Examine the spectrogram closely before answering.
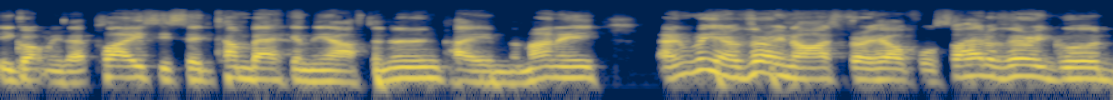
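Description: This man talks at a very fast pace with an Australian accent, his voice fairly high for a man. His tone is bright and sharp, and his pitch varies in an ordinary way. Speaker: yoga practitioner. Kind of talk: interview conversation.

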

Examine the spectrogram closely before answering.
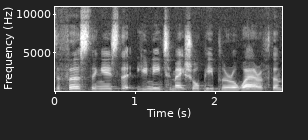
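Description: A woman at medium pitch with ordinary pitch variation, a plain, everyday voice, and a quiet background. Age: 50s. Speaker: charity research head. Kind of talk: interview.

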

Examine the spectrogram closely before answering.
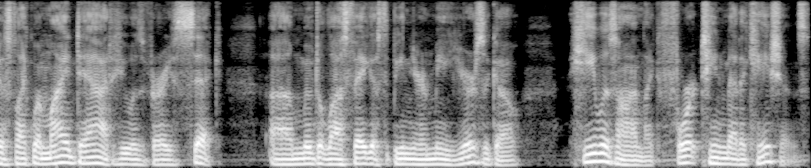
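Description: His tone is dark and mellow, with ordinary pitch variation. The man's pitch is very deep and low. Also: moderate pace. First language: Japanese. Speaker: medical tourism traveler and guest. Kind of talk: casual chat. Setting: studio.

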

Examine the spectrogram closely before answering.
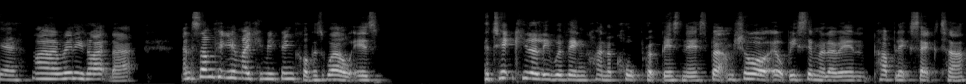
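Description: A plain, everyday voice with lively intonation at a moderate pace, against a quiet background. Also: woman. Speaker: podcast host and workshop facilitator. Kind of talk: casual interview chat.

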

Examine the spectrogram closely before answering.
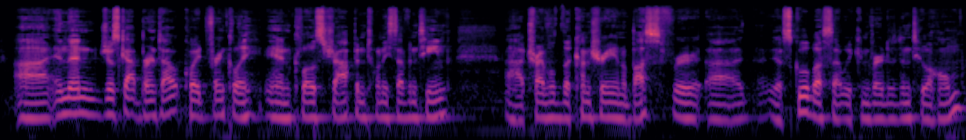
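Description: A man talks at a moderate pace with a Wisconsin accent. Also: fairly low pitch for a man. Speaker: chiropractor. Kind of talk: casual chat. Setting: studio. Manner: animated.

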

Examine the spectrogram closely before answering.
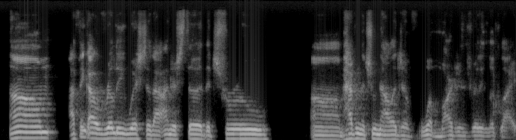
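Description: At a fairly slow pace, an unremarkable speaking voice moves with ordinary variation in pitch. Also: man, medium pitch for a man. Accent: American. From US South. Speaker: clothing brand founder. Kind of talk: casual interview.

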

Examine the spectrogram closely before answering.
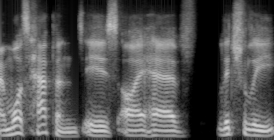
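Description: In an Australian accent, the voice has a bright, sharp tone and ordinary pitch variation. The sound is dry and close with no echo, over a quiet background. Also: man. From Australia (Adelaide). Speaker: business consultant and podcaster. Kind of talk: interview conversation.

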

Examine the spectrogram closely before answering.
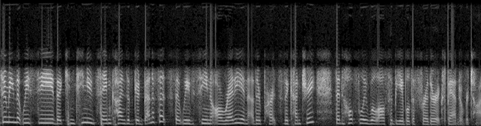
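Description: A fairly high-pitched woman's voice at a very fast pace, with ordinary pitch variation and noticeable background noise. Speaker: healthcare foundation CEO. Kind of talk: interview.

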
